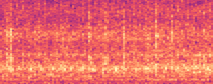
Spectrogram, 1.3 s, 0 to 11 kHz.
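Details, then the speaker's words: Chevrolet Optra that would not start after 2 years of storage, now running after its badly rusted fuel pump was replaced with a new complete pump. Smooth, even idle hum with no stumbling or hesitation; normal idle. "So yan yung makina niya. So ayan umaandar na yan mga boss. Fuel pump ang pinalitan natin."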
